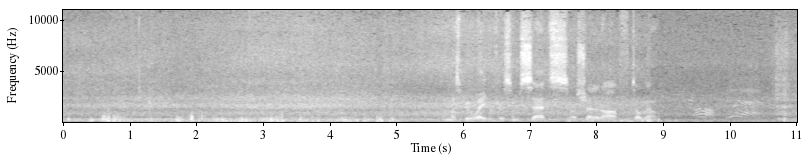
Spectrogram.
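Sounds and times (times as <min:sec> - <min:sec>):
ocean surf washing up beach: 0:00.0 - 0:11.0
wind buffeting microphone: 0:00.0 - 0:11.0.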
